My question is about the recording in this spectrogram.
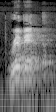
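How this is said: The word ends with a T sound.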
